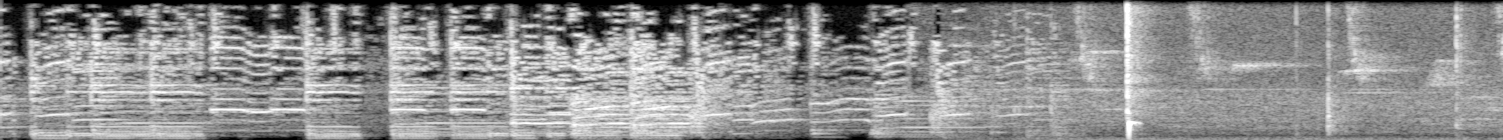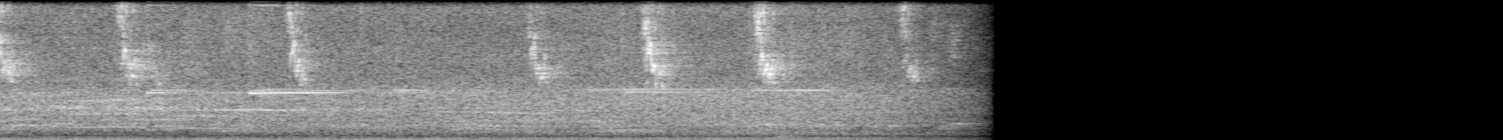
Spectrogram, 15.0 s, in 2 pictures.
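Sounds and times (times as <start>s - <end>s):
sharp click: 5.6s - 5.8s.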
